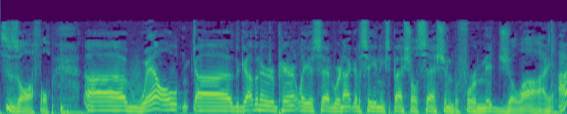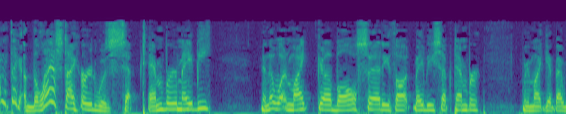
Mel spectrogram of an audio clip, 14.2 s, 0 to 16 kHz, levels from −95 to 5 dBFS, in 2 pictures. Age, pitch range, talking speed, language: 50-69, 100-135 Hz, 185 wpm, English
